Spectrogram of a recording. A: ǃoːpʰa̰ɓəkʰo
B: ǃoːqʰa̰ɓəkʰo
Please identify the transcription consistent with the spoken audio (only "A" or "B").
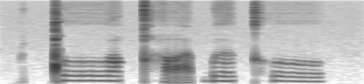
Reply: B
